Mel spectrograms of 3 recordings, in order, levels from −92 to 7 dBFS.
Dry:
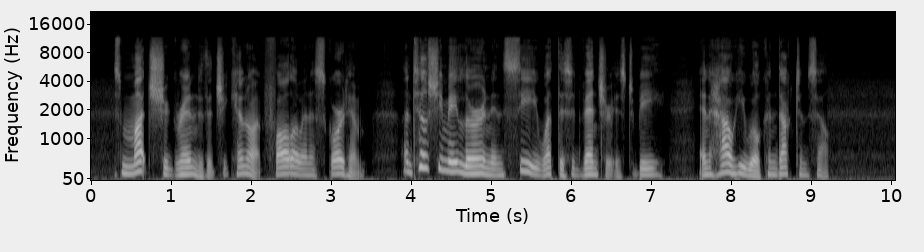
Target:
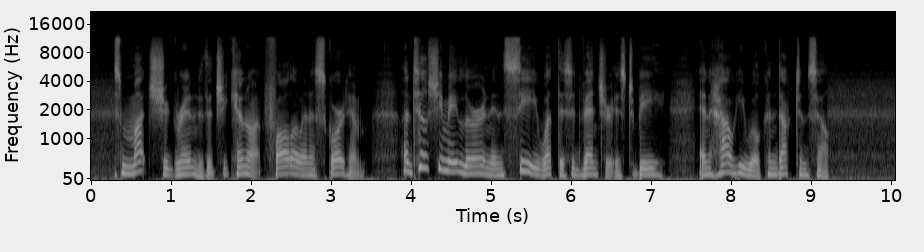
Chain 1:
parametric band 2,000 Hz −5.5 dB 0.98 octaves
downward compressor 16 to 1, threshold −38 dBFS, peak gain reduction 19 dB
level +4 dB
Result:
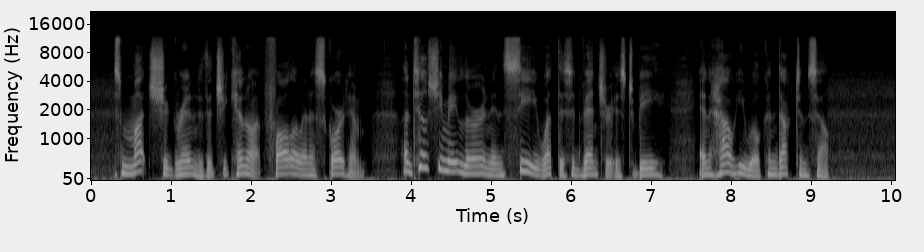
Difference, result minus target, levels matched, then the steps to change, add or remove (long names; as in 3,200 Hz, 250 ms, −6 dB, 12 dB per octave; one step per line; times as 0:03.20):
2,000 Hz band −6.5 dB
change: parametric band 2,000 Hz +5 dB 0.98 octaves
